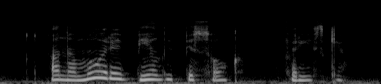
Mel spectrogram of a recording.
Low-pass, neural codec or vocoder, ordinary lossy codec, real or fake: none; codec, 16 kHz, 16 kbps, FreqCodec, smaller model; none; fake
